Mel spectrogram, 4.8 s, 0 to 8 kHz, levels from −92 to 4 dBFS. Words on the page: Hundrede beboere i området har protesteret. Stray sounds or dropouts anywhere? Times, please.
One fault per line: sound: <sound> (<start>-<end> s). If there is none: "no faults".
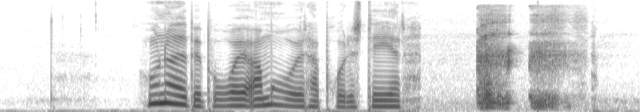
sound: throat clearing (3.6-4.4 s)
